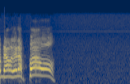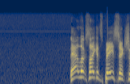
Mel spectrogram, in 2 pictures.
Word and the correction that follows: Basich: with the call. Bennett Basics. Basich, maybe. That's his first. Bennett Basich is the pronunciation.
